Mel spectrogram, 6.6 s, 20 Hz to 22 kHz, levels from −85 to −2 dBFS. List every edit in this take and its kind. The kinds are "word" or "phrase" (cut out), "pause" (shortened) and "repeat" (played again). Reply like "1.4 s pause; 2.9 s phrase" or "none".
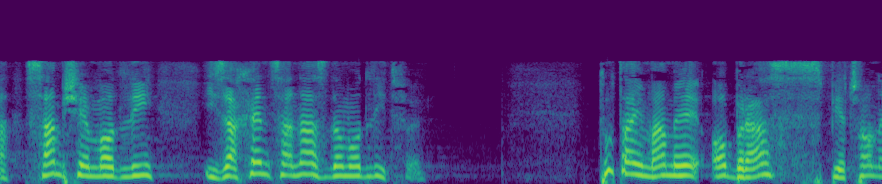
none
